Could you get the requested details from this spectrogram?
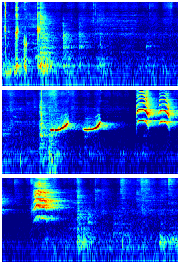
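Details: Pet parrot in India, shown affectionate with its owner indoors: a few loud rising whistles, then squawky harmonic calls and chirps spaced across the recording, separated by quiet room sounds.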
